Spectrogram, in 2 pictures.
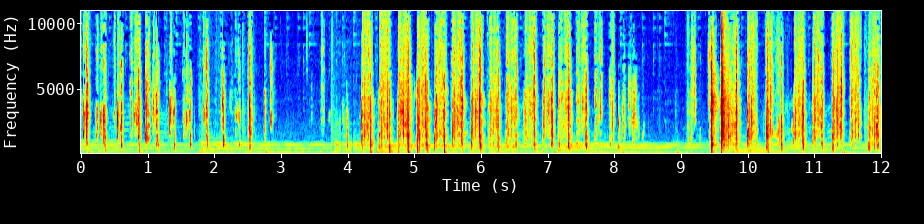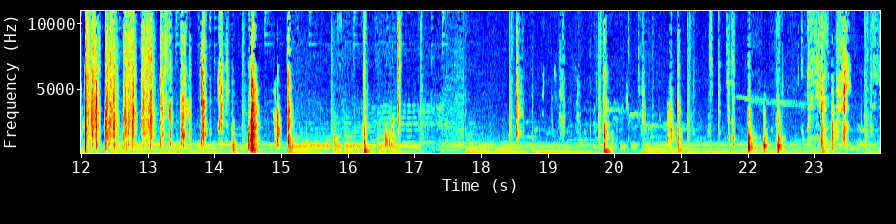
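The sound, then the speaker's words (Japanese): A deck of cards is shuffled during a card reading: several bursts of quick, fluttering riffles alternate with scattered single taps and pauses, all fairly soft, with faint sustained tones underneath. “それでは、カードシャッフルします。少々お待ちください。”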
